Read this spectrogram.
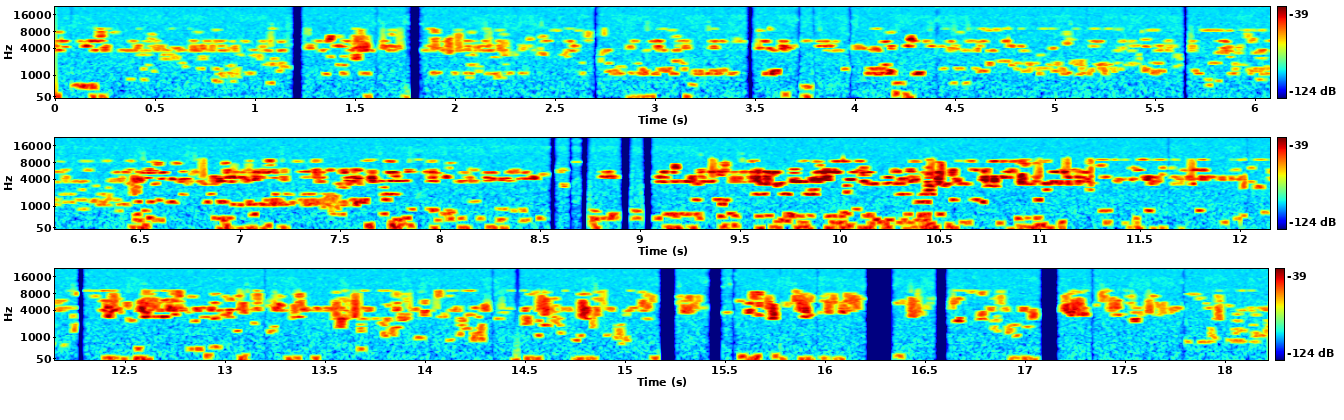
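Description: Young women talk and laugh with animation.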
